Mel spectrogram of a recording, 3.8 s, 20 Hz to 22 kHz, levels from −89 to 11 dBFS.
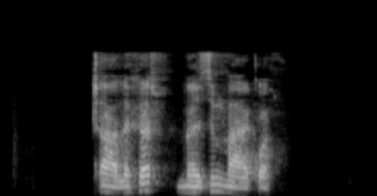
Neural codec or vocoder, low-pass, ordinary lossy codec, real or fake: codec, 16 kHz, 8 kbps, FreqCodec, smaller model; 7.2 kHz; AAC, 48 kbps; fake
